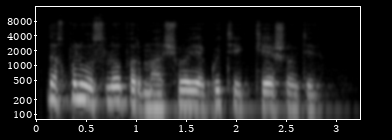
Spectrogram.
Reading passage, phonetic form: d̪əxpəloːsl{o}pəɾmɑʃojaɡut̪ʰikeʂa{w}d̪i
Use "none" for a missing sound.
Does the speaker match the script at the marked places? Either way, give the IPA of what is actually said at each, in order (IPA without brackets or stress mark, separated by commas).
o, w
